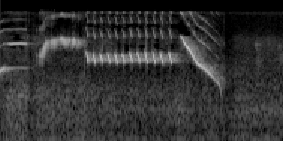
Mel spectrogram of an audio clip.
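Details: Pet canary singing a short phrase: a rising whistle, a rapid buzzy trill of evenly spaced notes, then a loud whistle sliding steeply downward, over faint low background hum.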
